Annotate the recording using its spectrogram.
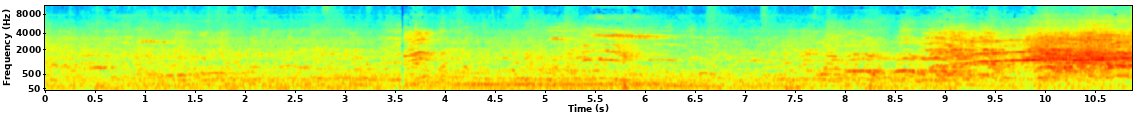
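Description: A crowd of spectators shouts and cheers outdoors, growing louder.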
